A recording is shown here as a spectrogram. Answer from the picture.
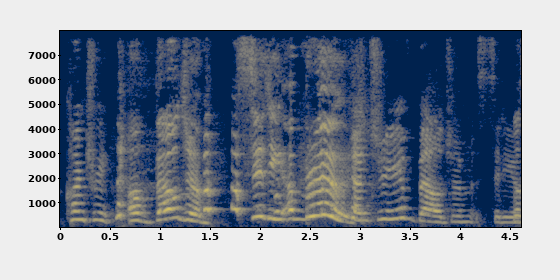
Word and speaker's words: Bruges: Bruges. Or you can also pronounce it Bruges.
